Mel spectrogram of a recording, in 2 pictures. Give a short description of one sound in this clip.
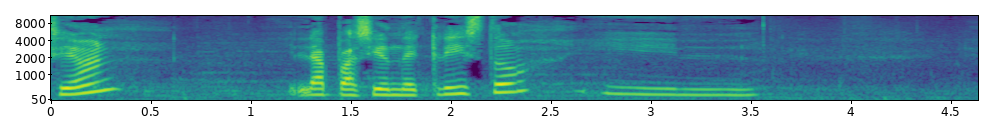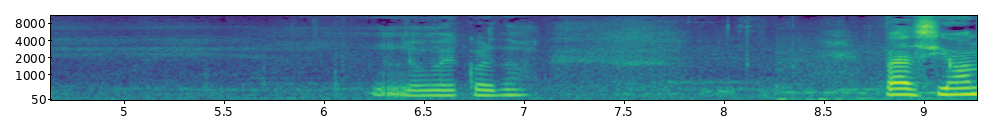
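A young boy speaks into a microphone close up, in short bursts with pauses.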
